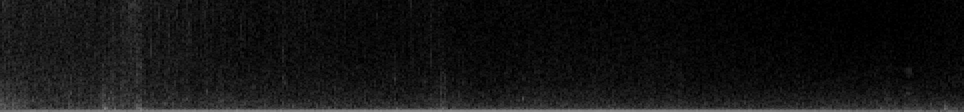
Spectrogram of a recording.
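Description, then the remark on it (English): A boat engine drones steadily and loudly throughout as the boat heads through rough, worsening seas toward Loreto Harbour, with rushing water and wind noise plus occasional thumps of hull slapping against waves. No one speaks. “It was actually becoming dangerous to be out at sea, and we needed to quickly head for the safety of Loreto Harbour.”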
